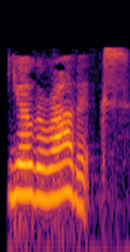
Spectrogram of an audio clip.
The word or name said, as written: yogarobics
